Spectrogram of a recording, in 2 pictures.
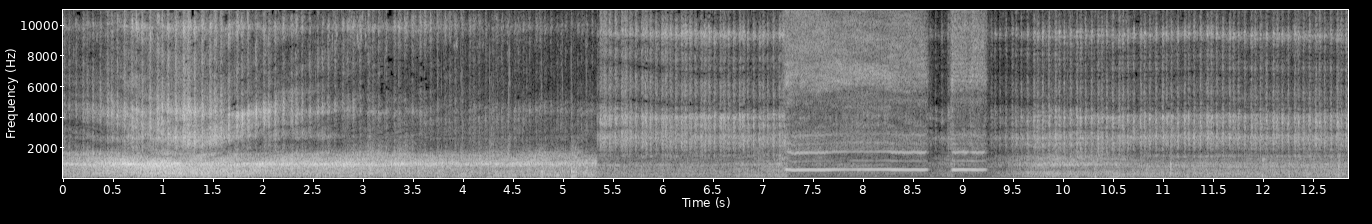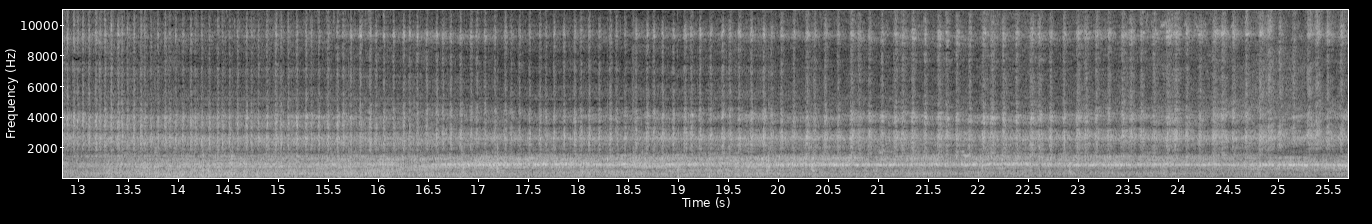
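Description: Model live-steam narrow-gauge locomotive running, with steam hiss and wheel noise; steam is loudest over the first few seconds. About eight seconds in, its steam whistle gives one long toot and then a short one.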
